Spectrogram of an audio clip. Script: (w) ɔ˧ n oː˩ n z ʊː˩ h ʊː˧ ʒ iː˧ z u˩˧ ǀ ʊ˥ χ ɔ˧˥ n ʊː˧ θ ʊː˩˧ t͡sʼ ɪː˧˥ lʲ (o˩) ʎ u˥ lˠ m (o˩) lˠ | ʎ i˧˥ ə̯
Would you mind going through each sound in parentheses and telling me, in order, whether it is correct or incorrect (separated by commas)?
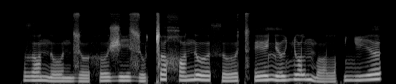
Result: incorrect, incorrect, correct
